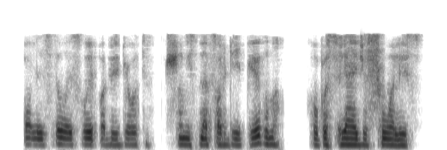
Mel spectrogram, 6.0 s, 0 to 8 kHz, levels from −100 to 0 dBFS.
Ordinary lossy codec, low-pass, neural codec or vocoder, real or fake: AAC, 16 kbps; 7.2 kHz; codec, 24 kHz, 1 kbps, SNAC; fake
